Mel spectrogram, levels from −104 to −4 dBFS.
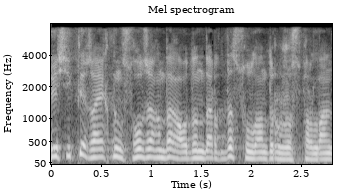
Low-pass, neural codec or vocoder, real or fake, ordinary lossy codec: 7.2 kHz; vocoder, 22.05 kHz, 80 mel bands, WaveNeXt; fake; AAC, 48 kbps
